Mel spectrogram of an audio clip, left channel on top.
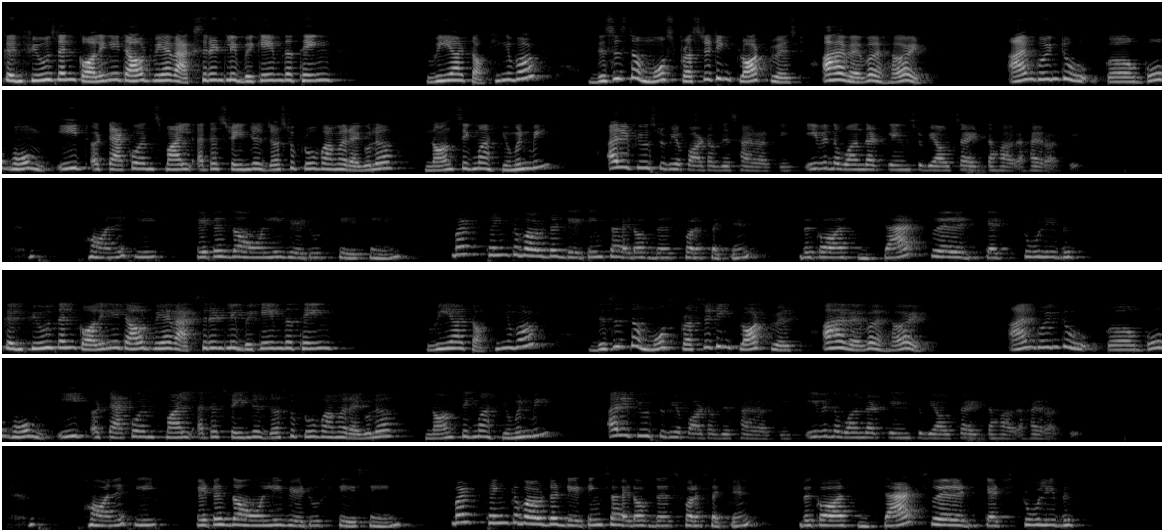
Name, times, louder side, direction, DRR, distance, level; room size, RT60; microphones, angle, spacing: voice 1, 0.0-3.4 4.2-5.4 5.9-7.9 8.2-9.2 10.1-15.6 15.8-17.1 17.6-22.4, left 4 dB, 65° left, 0.8 m, -31 dB
voice 2, 24.0-24.8 25.1-27.2 27.7-30.7 31.2-33.9, right 4 dB, 80° right, 1.1 m, -33 dB
18.5 x 8.2 x 7.8 m
head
